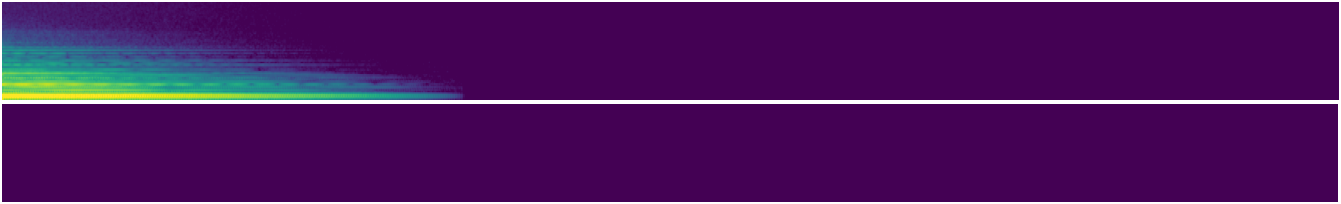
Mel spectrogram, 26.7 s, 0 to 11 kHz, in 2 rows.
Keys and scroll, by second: 1.4 b, 6.0 Escape, 17.7-19.1 typing, 20.9-21.4 Escape, 21.6 Escape.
